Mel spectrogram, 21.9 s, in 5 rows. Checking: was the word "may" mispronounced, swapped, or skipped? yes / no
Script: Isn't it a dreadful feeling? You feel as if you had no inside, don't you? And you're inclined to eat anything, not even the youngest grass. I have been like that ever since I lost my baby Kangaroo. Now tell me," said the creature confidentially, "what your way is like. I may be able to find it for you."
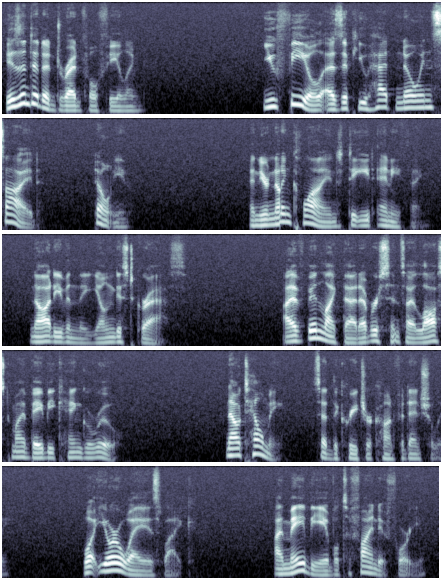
no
